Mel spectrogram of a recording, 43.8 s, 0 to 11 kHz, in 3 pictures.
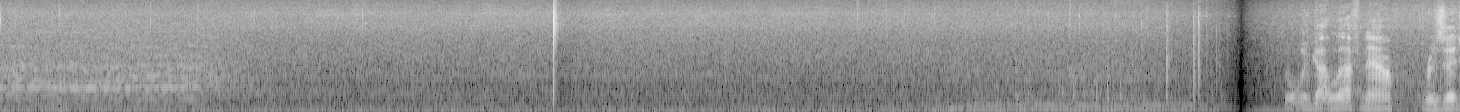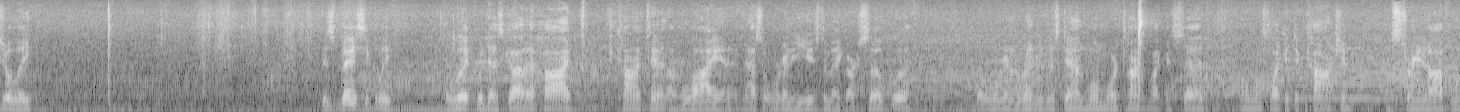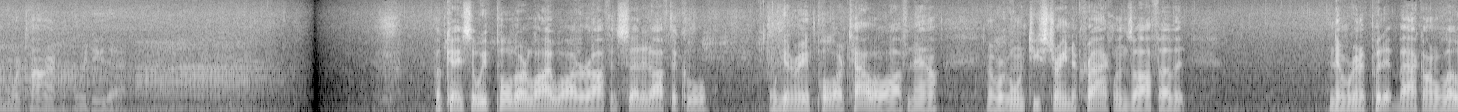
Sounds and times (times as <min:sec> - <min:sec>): Speech: 0:12.8 - 0:15.0, 0:17.8 - 0:23.8, 0:24.4 - 0:30.5, 0:33.5 - 0:36.3, 0:36.9 - 0:41.1, 0:42.5 - 0:43.7.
